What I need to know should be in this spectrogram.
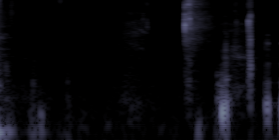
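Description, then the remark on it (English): After a few quiet rustles, a can or bottle of double IPA beer is cracked open with a sharp, bright hiss, followed by a couple of short clicks and clinks. “But I'm going to open and drink you anyway.”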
